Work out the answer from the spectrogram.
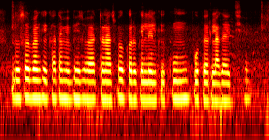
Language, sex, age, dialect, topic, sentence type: Maithili, female, 18-24, Southern/Standard, banking, question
